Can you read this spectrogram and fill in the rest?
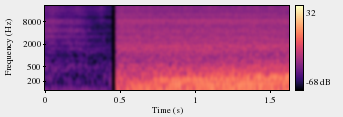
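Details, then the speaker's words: Nissan 350Z after rebuilding the short shifter assembly, bolts tightened and extra grease added: engine pulls with a steady low rumble and no loose metallic shifter rattle, previously like a jar of pots and pans. "So, it's night time now, but there's no more rattling coming from the shifter. Before that would have sounded like a jar of pots and pans."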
